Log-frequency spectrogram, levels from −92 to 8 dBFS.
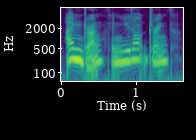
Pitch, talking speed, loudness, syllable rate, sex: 225 Hz, 220 wpm, -16 LUFS, 4.3 syllables/s, female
